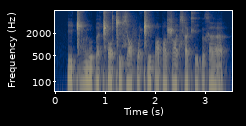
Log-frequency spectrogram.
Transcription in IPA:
i ɡ͡ǁ ɑ ŋ u b æ ǁ ɔ ǀ y ʑ ɑ f ɔ ǁ i p ɑ p ɑ ʂ ɑ t͡ɕʰ æ kʰ i ɠ ɵ x æ

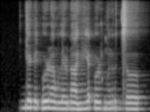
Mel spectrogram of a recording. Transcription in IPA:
ɡ e ɽ i ʔ u ɭ ã w l e ɭ ɽ ã vʲ a ʔ u ɭ ɡ ũ r d͡z ɤ

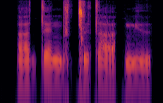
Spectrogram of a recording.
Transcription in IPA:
a d t ɛ n d ɐ ǀ ɨ t a | mʲ ɨ

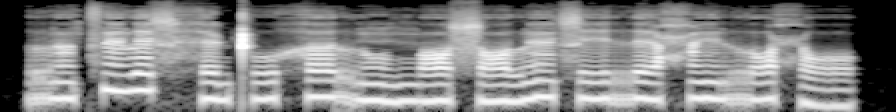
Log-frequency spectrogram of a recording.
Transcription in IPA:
r ɐ̃˨ t͡s ɛ̃˦ l ɛ˦ ɬ h ɛ˨ ɳ ʈʰ o˨ h ɐ˦ r õ˨ ŋ ɒ˨ ɬ ɒ˨ l ɛ̃˦ ɬ e˦ r ɛ˦ ħ ẽ˦ r ɔ˦ ħ ɔ˨

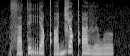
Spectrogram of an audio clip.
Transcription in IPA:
s a˩ t ɪ˦ rʲ œ˨ qʼ a˩ d͡ʑ y˥ qʼ e˨ v ø˩ w ʊ˨

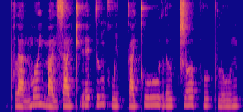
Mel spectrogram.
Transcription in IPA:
pʰ l a˩˦ n m ɤː˥˩ j m a˨˩ j s a˧ j kʰ r e˥˩ ʔ t ɯ˥˩ ŋ kʰ w i˨˩ t̚ k a˦˥ j kʰ w uː˥˩ r ɯː˦˥ p̚ t͡ɕ ɤː˥˩ pʰ u˥˩ ʔ pʰ l uː˦˥ n

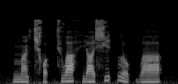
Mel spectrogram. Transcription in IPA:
m ã˧ t͡ɕʰ ɔ˨ t̚ ɕ w a˥˧ h j a˧ ɕ i˦ t̚ l o˨ k̚ w a˧

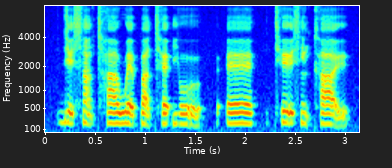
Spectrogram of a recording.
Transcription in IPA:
d ḛ˦˨ sʰ ã˦˨ tʰ ä˦ w ɛ̰˦˨ p ä̰˦˨ tʰ ɛ˦ ʔ j o̰˦˨ ʊ̯ | ʔ ɛ˦ | tʰ ḛ˦˨ ɪ̯ s ĩ˦˨ kʰ a̰˦˨ ɪ̯

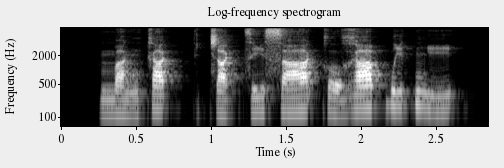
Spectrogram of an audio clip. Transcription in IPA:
m a˨˩˦ ŋ k a˦˥ k̚ | c a˨˩ k̚ s i˧ s aː˧˥ k o˨˩˦ ɣ aː˦˥ p̚ w i˦˥ t̚ ŋ i˧˥

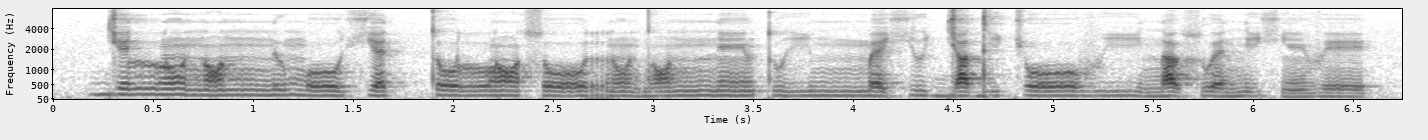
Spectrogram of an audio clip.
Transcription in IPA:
ɟ e˥ lː õ˥˧ n ɔ̃˧˥ nː ɯ˧˥ m oː˧ ç ɛ˧˥ tː o˥˧ lː ɔ̃˥˧ s oː˧˥ r õ˧ d ɔ̃˧˥ nː ẽː˥ tʷ iː˧˥ mː ɛ˥˧ ç ɯ˥ ɟ a˥ d i˥˧ c oː˥ v iː˥˧ n a˥˧ sʷ ɛ˥˧ n i˥˧ ç ẽ˧˥ v e˥˧

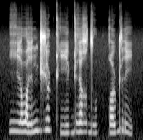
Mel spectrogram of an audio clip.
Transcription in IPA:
ɦ i lˠ i n d͡ʒ ɵ ʈʰ i ɖʱ ɛ ʁ dʱ u k q u ɖ r i

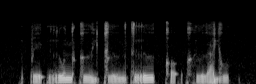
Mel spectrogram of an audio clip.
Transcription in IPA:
p e˨˩ ʔ r u˥˩ n k ɯː˨˩ j k l ɯ˧ ŋ t r ɯː˥˩ k̚ ʔ ɔ˨˩ ʔ kʰ l ɯ˦˥ a̯ j u˥˩ k̚

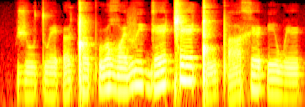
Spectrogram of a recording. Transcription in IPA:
ʒ u˩ tʷ e˩ ʔ ə˩˧ ǃ ə˧ pʼ u˧˥ ʁʷ e˧ v i˥ ɡ e˧˥ ǁ e˥ ǃ u˩˧ pʼ a˩˧ x ɪ˥ ʔ i˧ w ɪ˧

